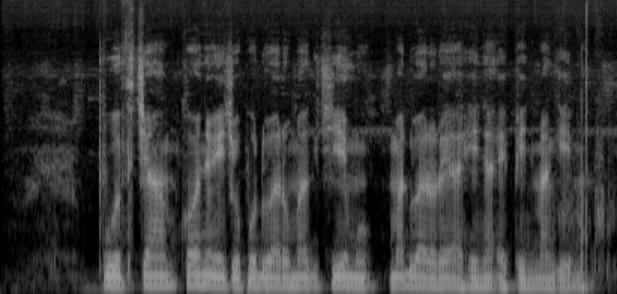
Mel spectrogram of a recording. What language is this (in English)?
Luo (Kenya and Tanzania)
